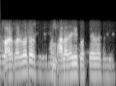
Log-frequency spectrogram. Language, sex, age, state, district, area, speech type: Bengali, male, 18-30, West Bengal, Uttar Dinajpur, urban, conversation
